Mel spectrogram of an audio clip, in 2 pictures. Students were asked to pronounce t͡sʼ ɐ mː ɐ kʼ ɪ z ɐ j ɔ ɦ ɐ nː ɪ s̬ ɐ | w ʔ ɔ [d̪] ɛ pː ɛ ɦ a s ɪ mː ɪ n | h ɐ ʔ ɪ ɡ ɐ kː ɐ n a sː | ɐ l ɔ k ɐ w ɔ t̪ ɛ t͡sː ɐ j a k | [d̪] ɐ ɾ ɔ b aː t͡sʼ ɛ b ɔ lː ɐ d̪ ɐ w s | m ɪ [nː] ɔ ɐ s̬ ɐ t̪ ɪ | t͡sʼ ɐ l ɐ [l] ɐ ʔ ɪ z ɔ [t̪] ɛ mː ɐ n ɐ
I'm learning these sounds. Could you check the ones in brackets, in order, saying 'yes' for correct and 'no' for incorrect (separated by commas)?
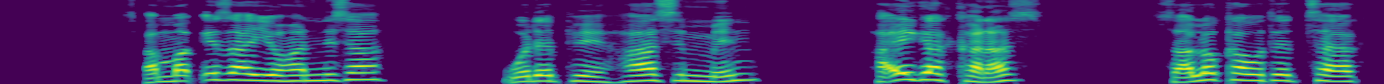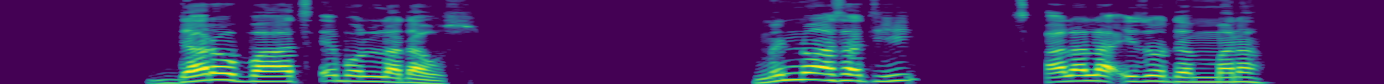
yes, yes, yes, yes, no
